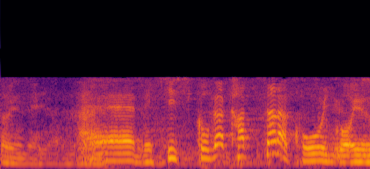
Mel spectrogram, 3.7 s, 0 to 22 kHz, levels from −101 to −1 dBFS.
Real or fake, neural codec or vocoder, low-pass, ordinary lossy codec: fake; vocoder, 44.1 kHz, 80 mel bands, Vocos; 7.2 kHz; AAC, 16 kbps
